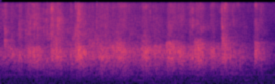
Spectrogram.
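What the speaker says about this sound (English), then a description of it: "Round of applause for these guys." Steady applause from a seated audience at an AdWords session, a fairly soft, even wash of clapping that swells slightly at times and runs the whole length without speech.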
